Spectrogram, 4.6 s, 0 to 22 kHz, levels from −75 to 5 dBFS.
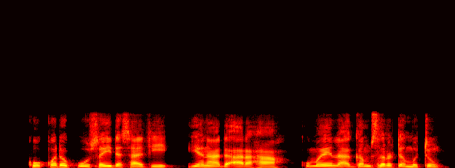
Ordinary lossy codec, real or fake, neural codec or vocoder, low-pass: none; fake; codec, 16 kHz, 1 kbps, X-Codec, HuBERT features, trained on LibriSpeech; 7.2 kHz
